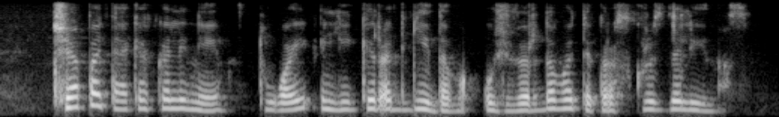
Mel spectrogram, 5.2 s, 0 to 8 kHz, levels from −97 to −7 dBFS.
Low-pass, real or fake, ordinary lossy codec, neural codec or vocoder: 7.2 kHz; fake; Opus, 64 kbps; vocoder, 22.05 kHz, 80 mel bands, HiFi-GAN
